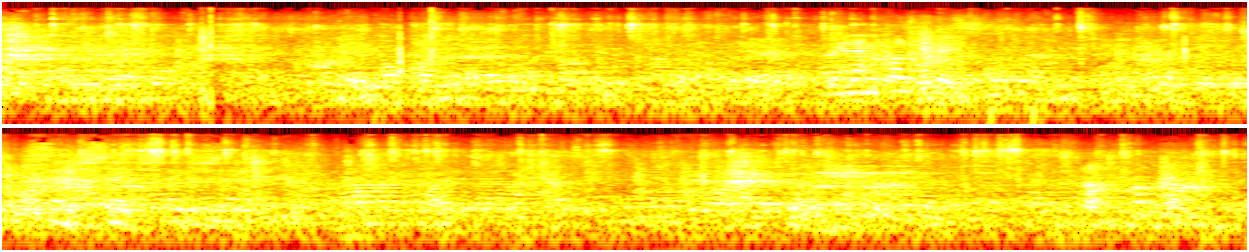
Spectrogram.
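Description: A crowd of men and women chatters loudly nearby, in a busy room.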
